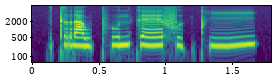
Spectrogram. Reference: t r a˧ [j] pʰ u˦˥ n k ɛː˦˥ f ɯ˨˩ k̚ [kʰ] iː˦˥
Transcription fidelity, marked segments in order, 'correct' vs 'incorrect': incorrect: w, incorrect: pʰ

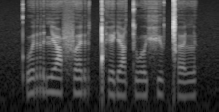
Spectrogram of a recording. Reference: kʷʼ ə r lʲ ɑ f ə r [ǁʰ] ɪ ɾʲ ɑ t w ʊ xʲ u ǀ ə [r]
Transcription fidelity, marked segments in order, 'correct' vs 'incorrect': incorrect: ǃʰ, incorrect: l

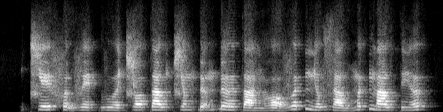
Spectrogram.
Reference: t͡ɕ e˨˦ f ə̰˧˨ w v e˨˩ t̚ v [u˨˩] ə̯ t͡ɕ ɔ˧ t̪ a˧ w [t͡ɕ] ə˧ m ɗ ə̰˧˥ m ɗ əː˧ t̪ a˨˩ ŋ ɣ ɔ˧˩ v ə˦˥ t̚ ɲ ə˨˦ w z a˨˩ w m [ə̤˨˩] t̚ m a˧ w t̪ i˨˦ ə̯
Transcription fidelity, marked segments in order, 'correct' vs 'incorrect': correct, correct, incorrect: ə˦˥

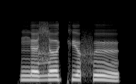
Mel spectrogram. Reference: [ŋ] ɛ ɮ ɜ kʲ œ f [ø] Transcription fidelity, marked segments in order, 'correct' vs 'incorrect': correct, correct

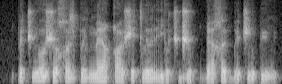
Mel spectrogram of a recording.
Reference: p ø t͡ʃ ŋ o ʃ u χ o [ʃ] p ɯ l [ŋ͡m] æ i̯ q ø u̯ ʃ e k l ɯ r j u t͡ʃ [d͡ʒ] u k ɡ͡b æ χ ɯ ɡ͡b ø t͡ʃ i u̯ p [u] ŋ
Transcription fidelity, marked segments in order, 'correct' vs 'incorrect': incorrect: z, correct, correct, incorrect: y

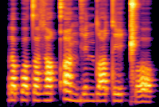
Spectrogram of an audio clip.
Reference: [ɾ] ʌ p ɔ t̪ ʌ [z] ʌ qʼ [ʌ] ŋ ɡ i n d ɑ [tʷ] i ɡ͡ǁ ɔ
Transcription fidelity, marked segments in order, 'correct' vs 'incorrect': correct, correct, incorrect: ə, incorrect: t

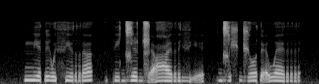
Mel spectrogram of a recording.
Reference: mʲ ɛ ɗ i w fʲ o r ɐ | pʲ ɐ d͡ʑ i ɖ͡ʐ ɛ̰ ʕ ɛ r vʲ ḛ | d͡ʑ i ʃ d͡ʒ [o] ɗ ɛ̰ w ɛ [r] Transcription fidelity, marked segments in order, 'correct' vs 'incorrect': correct, correct

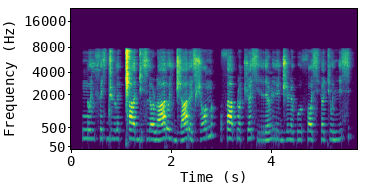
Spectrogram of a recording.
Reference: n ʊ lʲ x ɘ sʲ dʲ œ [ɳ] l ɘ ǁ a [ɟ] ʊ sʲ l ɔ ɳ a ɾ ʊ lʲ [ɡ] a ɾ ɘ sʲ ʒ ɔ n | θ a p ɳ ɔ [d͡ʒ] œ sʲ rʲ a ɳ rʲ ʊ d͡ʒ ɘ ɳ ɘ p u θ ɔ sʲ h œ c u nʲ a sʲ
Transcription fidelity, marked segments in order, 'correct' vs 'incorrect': correct, correct, incorrect: d͡ʒ, incorrect: t͡ʃ

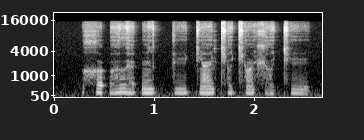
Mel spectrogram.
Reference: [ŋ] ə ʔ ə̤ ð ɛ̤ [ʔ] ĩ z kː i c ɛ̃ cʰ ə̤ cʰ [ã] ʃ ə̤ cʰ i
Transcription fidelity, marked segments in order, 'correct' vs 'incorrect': incorrect: x, correct, incorrect: ə̃

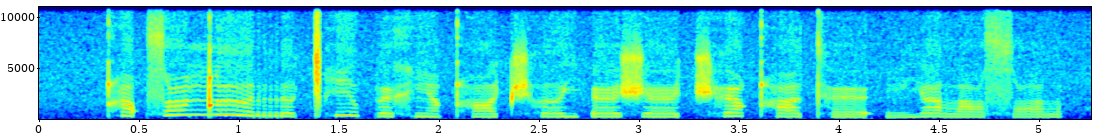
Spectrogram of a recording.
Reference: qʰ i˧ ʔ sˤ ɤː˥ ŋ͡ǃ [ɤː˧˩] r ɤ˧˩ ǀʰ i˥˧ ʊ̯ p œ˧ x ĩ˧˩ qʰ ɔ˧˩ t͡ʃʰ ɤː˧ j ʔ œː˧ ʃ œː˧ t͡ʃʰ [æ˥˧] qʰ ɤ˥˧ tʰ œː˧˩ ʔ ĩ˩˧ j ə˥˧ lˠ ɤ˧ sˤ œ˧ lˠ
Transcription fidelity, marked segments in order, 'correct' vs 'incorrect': incorrect: ɤː˥˧, incorrect: œ˥˧

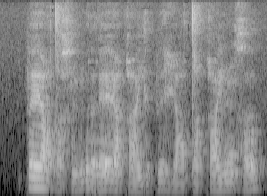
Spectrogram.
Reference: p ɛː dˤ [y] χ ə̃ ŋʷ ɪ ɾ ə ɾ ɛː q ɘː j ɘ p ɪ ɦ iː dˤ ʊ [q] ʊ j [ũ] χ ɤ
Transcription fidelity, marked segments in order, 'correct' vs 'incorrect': incorrect: i, correct, correct

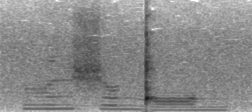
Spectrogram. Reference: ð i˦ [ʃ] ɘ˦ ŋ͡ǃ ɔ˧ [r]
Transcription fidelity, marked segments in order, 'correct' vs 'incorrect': correct, incorrect: n

